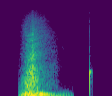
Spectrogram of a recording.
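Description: Logo sting sound effect: a loud whoosh with a deep low end that swells up about a third of a second in and fades out over about a second, followed near the end by a short, sharp ping.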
